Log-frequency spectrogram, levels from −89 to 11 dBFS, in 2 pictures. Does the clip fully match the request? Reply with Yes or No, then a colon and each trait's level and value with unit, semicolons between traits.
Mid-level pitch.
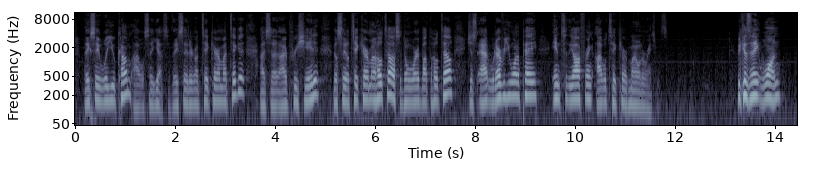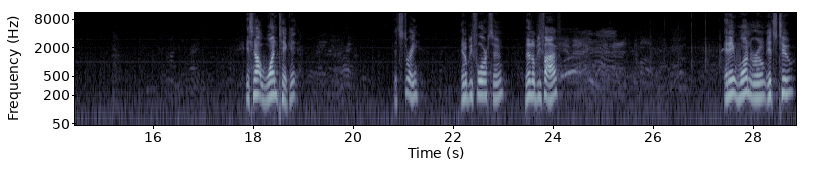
Yes: medium, 165 Hz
